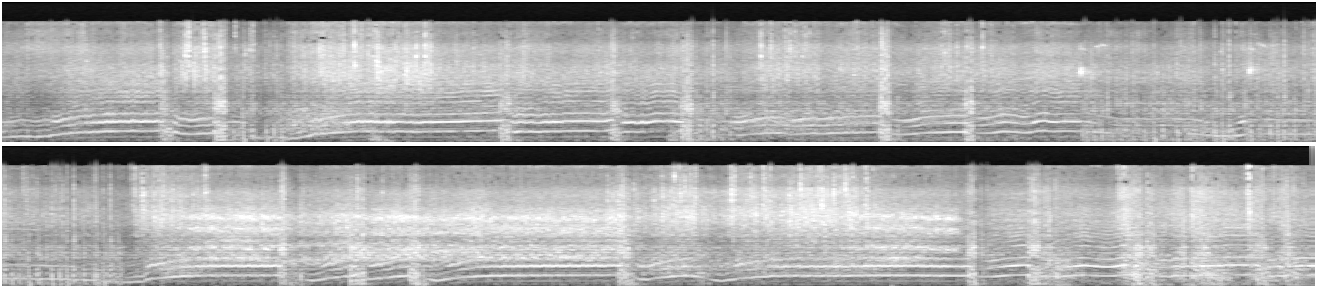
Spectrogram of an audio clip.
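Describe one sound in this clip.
Tyres skid and scrabble over loose gravel.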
